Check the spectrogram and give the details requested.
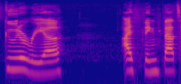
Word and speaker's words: Scuderia: It sounds It's Scuderia, I'm fairly sure. How else would you How would you else would you pronounce that? I would say Scudera, but No, it's it's Italian.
